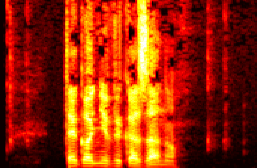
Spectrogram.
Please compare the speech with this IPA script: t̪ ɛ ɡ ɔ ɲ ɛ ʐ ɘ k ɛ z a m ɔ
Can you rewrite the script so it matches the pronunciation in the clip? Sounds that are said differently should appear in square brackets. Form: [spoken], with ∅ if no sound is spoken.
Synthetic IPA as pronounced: t̪ ɛ ɡ ɔ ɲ ɛ [v] ɘ k [a] z a [n] ɔ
